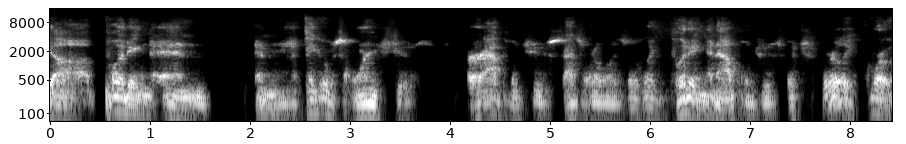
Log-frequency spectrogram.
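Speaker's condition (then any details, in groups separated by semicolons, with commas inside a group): Total laryngectomy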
